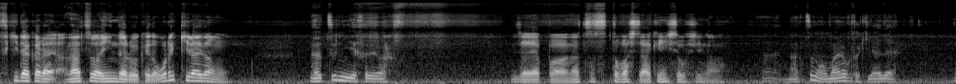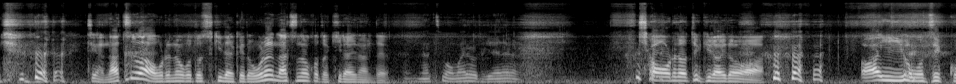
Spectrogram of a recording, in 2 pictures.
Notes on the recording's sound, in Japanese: 西日暮里で2人。いつも収録している公園。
